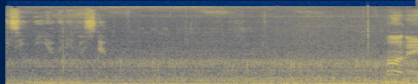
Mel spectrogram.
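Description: Low, steady rumble of a car's road and engine noise heard from inside the cabin while driving.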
